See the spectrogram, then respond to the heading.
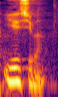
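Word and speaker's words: イ エ シュア (ישוע): ヘブル式の発音ではイエシュアというようです。英語ではもちろんおなじみのジーザス。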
